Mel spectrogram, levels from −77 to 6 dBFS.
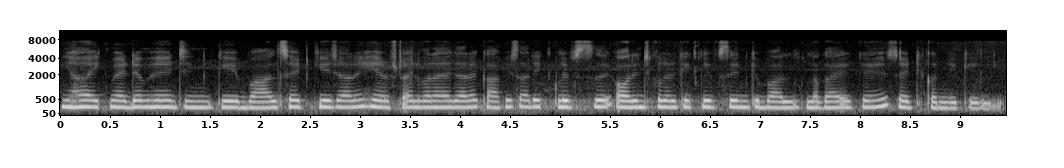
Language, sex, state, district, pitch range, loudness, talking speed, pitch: Hindi, female, Bihar, Patna, 210-225 Hz, -15 LUFS, 215 wpm, 215 Hz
